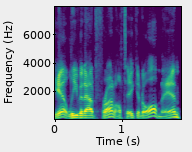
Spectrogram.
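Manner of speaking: normal talking voice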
